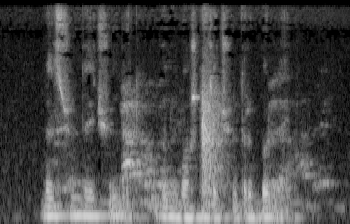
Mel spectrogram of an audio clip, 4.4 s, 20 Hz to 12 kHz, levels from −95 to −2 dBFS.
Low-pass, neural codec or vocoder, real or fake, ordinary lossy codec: 10.8 kHz; vocoder, 44.1 kHz, 128 mel bands every 512 samples, BigVGAN v2; fake; AAC, 64 kbps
